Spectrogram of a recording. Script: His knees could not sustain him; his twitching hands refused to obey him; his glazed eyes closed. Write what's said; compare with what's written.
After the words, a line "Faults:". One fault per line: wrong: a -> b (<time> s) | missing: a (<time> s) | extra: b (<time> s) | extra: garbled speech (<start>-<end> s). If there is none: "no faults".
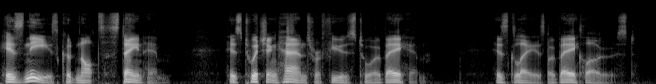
His knees could not sustain him; his twitching hands refused to obey him; his glazed obey closed.
Faults:
wrong: eyes -> obey (5.5 s)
